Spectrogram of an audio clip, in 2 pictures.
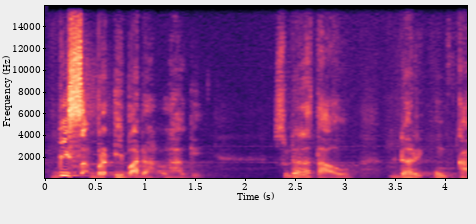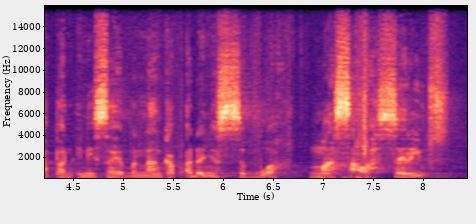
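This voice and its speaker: Emphatic man preaching in a reverberant hall. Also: high-pitched. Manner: emphatic preaching, often addressing listeners as brothers and sisters. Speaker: pastor. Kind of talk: sermon. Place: church hall. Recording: long reverb of a large hall.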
